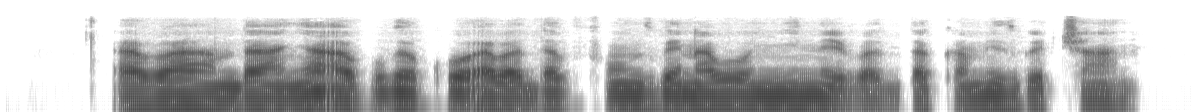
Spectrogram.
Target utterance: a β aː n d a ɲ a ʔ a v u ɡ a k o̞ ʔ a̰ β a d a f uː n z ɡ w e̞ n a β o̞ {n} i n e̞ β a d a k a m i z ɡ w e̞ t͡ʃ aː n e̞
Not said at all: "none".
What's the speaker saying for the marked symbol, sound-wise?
ɲ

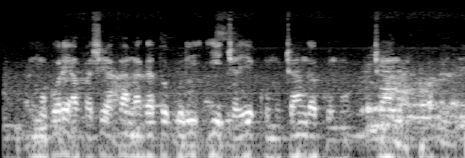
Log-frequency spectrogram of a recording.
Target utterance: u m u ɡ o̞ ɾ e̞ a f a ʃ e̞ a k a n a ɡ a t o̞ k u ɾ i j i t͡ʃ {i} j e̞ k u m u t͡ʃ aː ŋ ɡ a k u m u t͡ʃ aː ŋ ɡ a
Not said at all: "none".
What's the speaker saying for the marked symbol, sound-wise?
a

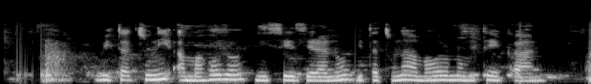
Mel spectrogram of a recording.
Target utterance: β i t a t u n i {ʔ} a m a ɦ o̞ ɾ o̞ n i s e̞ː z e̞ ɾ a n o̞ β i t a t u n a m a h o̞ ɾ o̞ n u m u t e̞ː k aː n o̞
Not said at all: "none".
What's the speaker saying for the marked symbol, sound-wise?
ʔ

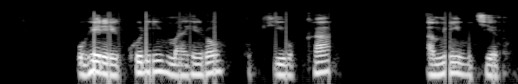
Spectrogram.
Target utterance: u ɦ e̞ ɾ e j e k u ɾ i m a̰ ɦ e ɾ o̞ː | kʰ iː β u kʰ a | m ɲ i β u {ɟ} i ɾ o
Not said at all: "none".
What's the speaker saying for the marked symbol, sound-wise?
c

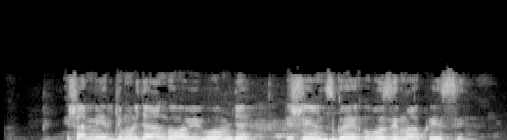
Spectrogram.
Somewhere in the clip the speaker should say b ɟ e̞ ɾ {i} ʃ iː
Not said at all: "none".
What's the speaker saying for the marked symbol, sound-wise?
i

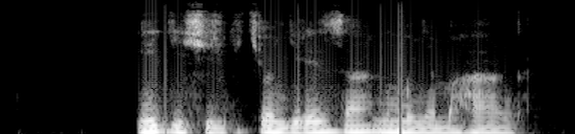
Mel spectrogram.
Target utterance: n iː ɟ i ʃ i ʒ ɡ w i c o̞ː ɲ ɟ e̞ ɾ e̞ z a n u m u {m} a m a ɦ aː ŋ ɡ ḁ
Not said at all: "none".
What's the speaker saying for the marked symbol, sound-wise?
ɲ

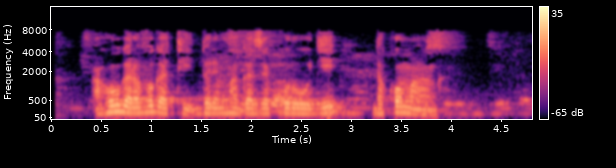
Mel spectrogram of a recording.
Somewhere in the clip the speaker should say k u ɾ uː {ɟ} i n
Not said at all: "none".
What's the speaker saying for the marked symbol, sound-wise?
ɟ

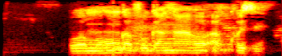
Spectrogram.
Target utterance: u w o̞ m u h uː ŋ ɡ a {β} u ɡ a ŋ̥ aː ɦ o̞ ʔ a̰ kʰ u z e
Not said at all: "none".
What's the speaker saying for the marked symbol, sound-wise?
v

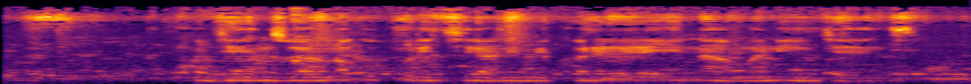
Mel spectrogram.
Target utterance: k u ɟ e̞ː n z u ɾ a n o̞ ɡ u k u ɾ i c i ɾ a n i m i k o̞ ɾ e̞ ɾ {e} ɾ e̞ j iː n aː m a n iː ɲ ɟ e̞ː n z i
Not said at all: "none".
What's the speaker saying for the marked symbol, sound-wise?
e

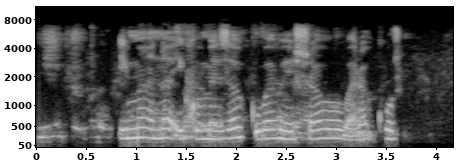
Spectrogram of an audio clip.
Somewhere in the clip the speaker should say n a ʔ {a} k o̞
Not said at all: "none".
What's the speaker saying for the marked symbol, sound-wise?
i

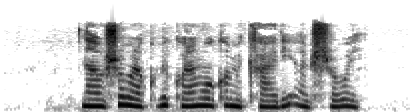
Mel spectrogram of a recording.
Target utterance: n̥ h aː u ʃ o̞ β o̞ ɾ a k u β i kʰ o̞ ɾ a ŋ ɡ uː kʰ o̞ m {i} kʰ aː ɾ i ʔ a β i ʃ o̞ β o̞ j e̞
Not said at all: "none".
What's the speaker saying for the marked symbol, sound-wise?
i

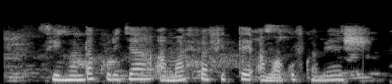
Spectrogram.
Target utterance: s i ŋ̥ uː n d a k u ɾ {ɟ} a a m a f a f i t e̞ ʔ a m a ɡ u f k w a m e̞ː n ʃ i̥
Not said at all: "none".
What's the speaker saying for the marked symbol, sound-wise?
ɟ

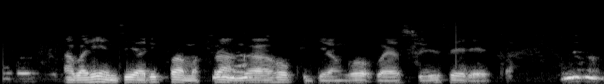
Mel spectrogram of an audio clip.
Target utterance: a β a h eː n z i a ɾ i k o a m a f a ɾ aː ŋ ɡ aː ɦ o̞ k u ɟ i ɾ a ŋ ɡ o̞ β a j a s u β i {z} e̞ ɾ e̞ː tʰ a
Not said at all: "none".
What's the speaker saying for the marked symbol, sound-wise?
z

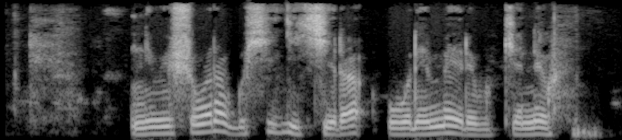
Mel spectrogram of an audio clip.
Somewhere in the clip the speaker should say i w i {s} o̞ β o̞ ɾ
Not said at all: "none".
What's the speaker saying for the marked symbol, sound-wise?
ʃ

